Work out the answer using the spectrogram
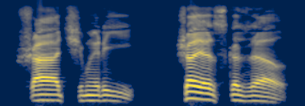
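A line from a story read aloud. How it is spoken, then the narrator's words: Booming bass bark. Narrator (Russian): ряпнул он раскатистым басом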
